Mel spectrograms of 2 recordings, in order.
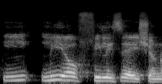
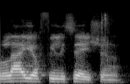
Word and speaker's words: lyophilization: Yeah, lyophilization or lyophilization, both pronunciations are correct.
